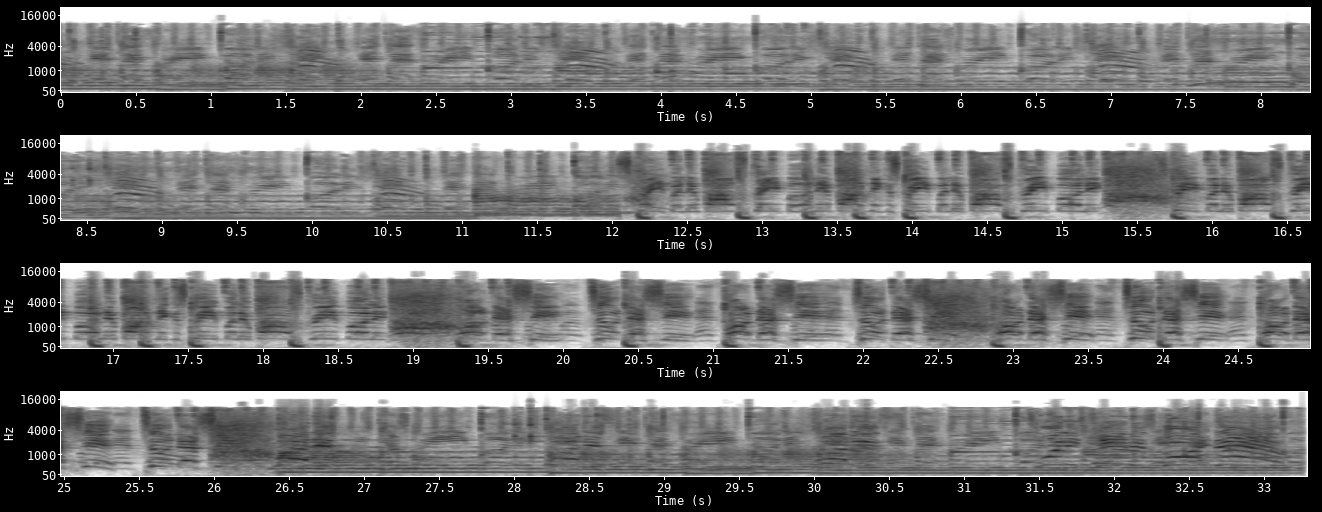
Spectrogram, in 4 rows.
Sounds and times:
Music: 0:00.0 - 0:21.5, 0:22.4 - 0:25.0, 0:26.0 - 0:33.2.

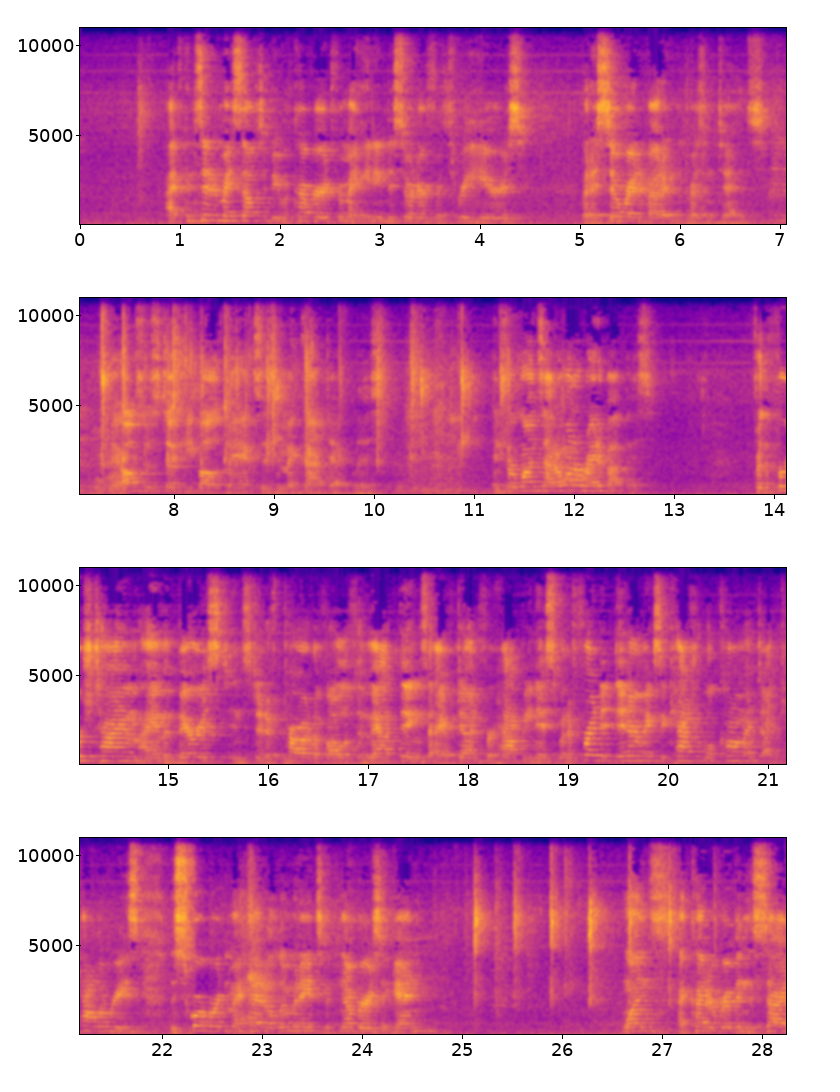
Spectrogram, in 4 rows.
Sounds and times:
Speech: 0:00.9 - 0:10.1, 0:11.2 - 0:12.8, 0:13.8 - 0:24.8, 0:26.6 - 0:28.2.

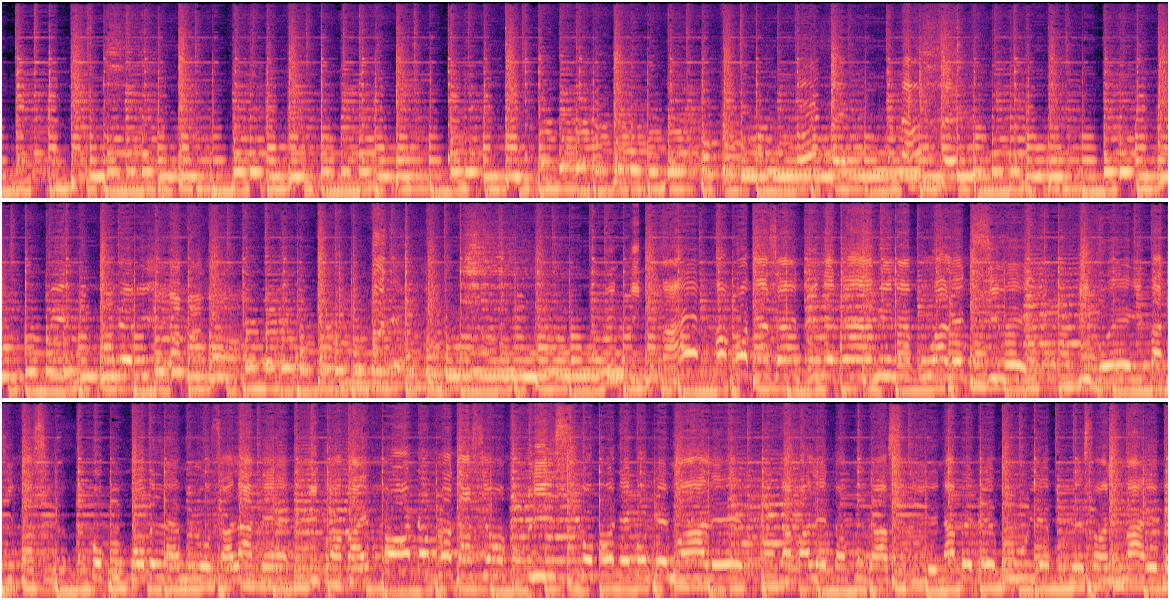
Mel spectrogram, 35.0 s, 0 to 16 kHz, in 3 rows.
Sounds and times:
Dance music: 0:00.0 - 0:34.9
Independent music: 0:00.0 - 0:34.9
Rhythm and blues: 0:00.0 - 0:34.9.

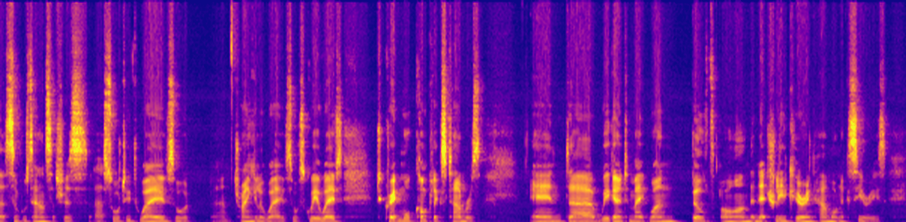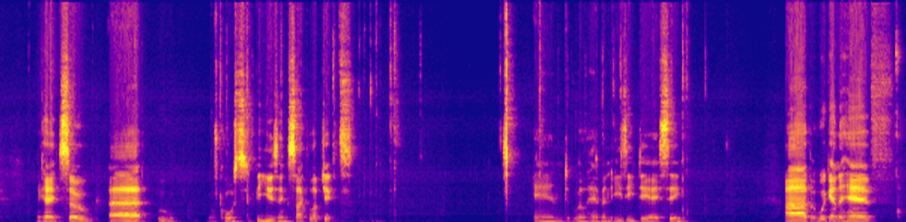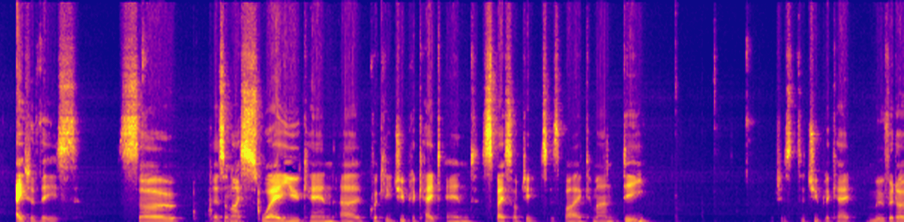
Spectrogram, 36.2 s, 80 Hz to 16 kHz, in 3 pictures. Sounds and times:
Speech: 0:00.0 - 0:06.4, 0:07.1 - 0:11.9, 0:12.6 - 0:16.8, 0:19.2 - 0:21.2, 0:22.6 - 0:25.2, 0:25.8 - 0:32.9, 0:34.5 - 0:36.2.

